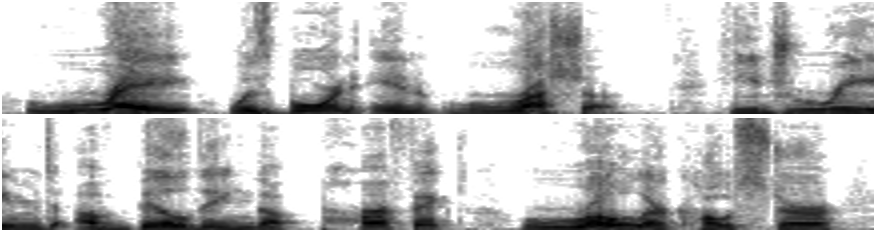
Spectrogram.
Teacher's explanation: notice how my lips come forward on all my r's and w's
